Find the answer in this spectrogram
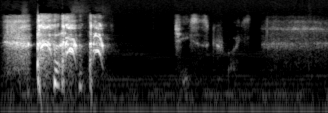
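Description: A man coughs and clears his throat for about the first second, then mutters a few faint words, followed by a soft breathy hiss.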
